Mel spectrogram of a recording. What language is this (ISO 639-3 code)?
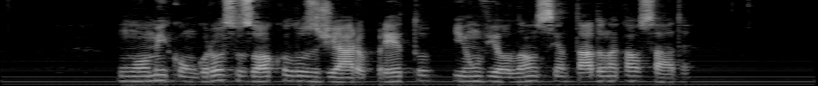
por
